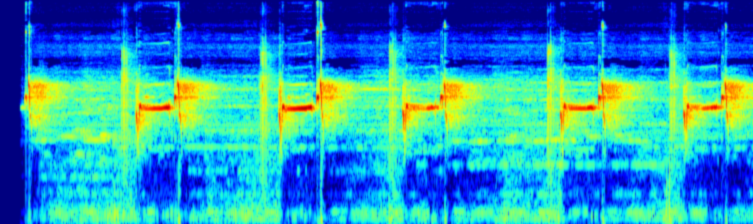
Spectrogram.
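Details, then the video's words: Bar-winged prinia song, recorded for tutoring or luring other prinias: repeated phrases of a sharp click, a flat whistled note and a buzzy, scratchy burst, each phrase about every second and a half, against a quiet background. "PRENJAK SIAP UNTUK MASTERAN ATAU PANCINGAN TERAPI BURUNG PRENJAK"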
